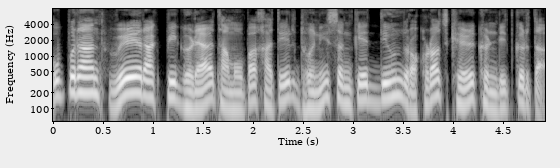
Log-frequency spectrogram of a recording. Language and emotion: Goan Konkani, neutral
